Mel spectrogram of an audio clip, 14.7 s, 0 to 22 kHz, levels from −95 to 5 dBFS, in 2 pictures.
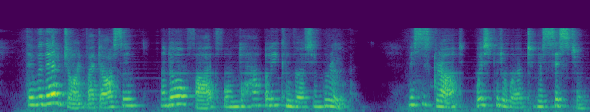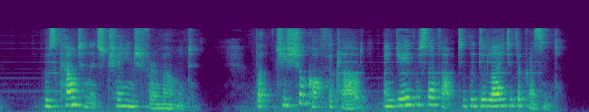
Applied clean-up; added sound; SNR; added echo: neural separator model SepFormer DNS4.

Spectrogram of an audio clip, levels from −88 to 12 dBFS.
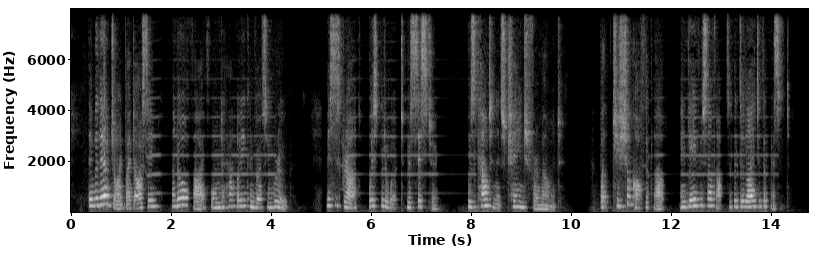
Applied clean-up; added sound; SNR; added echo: neural mask model RNNoise.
